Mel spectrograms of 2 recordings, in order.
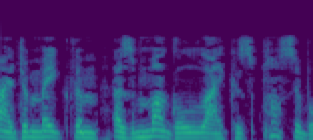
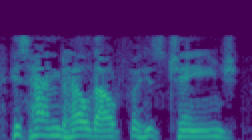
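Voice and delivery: ordinary delivery, nothing marked

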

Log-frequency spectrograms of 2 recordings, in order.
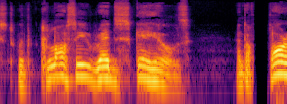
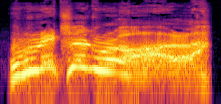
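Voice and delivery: high, loud, slow dragon cry; joyful dragon shout; 9 semitones higher, 6 dB louder, much slower than usual. Acted. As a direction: roar his name in delight. Dragon recognizes Richard.

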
